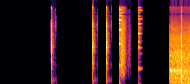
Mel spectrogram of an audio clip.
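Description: Short menu clicks sound a few times.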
